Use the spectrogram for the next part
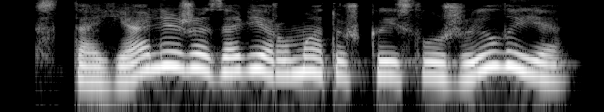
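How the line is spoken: Timid interjection. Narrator (Russian): робко ввернула слово Аркадия, слывшая за великую начетчицу

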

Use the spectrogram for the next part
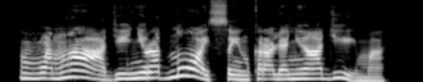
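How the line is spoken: Purring cats. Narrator (Russian): промурлыкали коты

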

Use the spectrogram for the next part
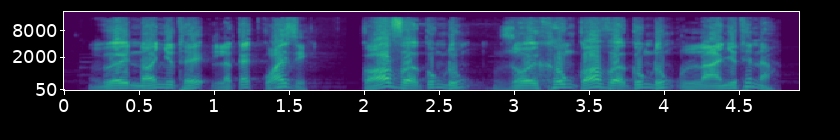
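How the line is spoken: Angry emperor shouting. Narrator (Vietnamese): Càng tức giận trước vẻ nhẫn nhơ của Tư Mã Minh, đế quân thét vang

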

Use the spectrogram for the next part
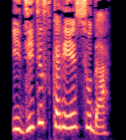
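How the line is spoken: Shouting. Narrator (Russian): крикнула Луиза

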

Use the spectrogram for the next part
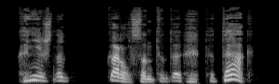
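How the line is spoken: Child stammering with excitement. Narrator (Russian): залепетал малыш, заикаясь от волнения

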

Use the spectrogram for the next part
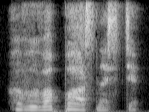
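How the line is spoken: Dejected mumble. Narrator (Russian): упавшим голосом пробормотала я

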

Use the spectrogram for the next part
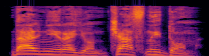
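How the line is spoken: Forced-out reluctant words. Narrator (Russian): наконец выдавил из себя Валера

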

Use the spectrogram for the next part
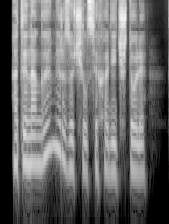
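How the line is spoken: Calm question. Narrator (Russian): спокойно спросила девушка

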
